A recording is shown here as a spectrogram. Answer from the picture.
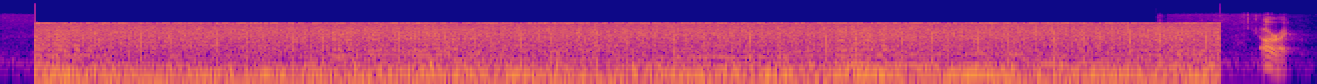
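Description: Thin, phone-quality playback of a piece of music decoded from a scanned paper printout of its waveform, the music faint beneath heavy noise from the printing and scanning process, with some echo from bleed-over between adjacent lines of the printout. It starts about a third of a second in and stops abruptly at the end.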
